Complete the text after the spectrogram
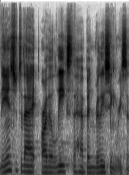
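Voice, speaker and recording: The speech moves at a fairly quick pace with music in the background. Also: man. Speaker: gaming commentator. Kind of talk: unscripted rant. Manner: loud; mumbling.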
